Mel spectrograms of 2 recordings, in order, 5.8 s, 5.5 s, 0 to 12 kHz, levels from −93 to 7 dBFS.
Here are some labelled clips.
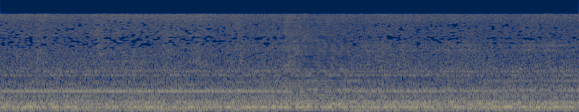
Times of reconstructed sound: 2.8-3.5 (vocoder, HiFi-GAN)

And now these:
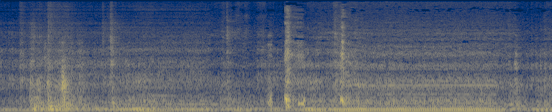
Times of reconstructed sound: 0.0-2.1 (autoencoder, DAC-VAE)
